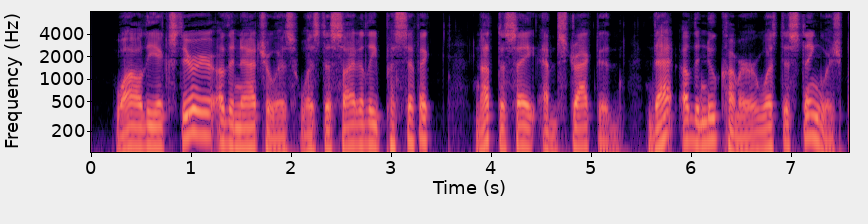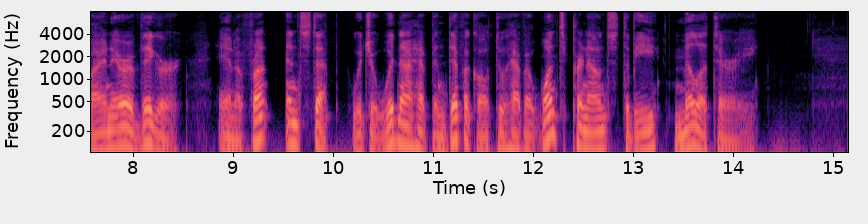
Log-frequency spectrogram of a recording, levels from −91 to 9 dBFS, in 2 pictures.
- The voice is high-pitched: No, low, 105 Hz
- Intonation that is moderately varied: No, wide, 6.8 semitones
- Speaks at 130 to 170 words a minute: No, average, 180 wpm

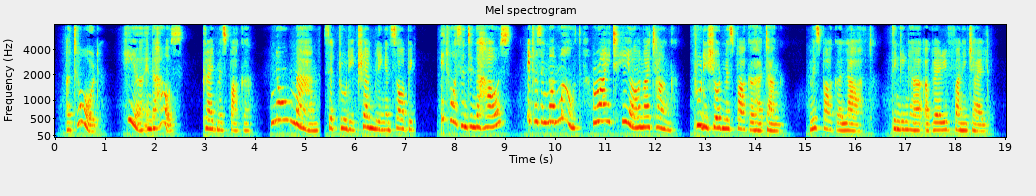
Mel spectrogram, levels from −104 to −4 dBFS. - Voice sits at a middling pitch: No, high, 240 Hz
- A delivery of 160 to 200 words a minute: No, average, 145 wpm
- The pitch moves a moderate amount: No, wide, 7.7 semitones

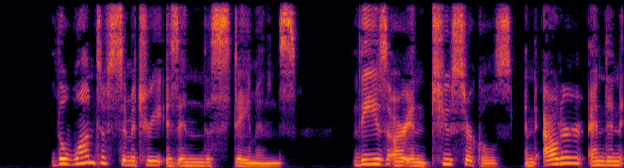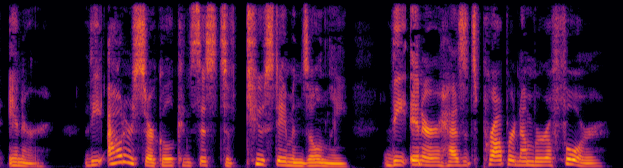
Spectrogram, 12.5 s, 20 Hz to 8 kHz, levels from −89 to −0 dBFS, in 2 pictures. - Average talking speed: Yes, average, 165 wpm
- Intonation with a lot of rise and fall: Yes, wide, 5.9 semitones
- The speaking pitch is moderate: Yes, medium, 175 Hz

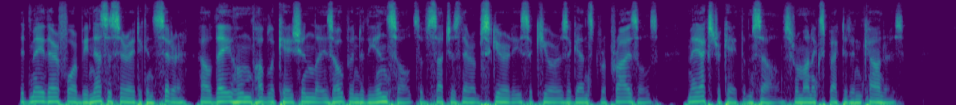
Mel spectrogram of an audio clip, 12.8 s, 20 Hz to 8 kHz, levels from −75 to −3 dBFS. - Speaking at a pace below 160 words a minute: Yes, average, 140 wpm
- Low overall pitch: Yes, low, 110 Hz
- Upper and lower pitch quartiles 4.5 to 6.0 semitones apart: No, average, 2.7 semitones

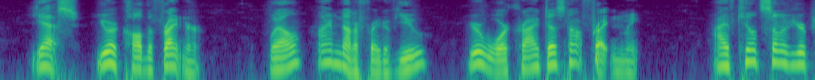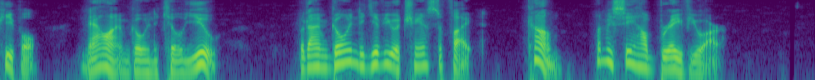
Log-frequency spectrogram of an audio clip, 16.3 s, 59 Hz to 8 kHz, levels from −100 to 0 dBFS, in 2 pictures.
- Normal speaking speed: Yes, average, 195 wpm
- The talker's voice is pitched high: No, low, 135 Hz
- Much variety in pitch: Yes, wide, 7.2 semitones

